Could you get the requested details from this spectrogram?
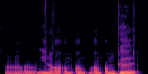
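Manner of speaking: halting, stammering reply that jumps high; a friend covering up, stumbling over the words; unsure stammer with a high-pitched finish; hesitant stutter. Pretend. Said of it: "There's some stuttering".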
